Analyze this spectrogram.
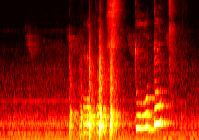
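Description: A spatula scrapes and taps inside a plastic bowl.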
